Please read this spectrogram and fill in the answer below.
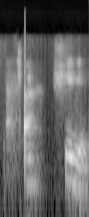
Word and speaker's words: Bakhshi: Bakhshi is the pronunciation in Persian. I'm from Iran originally, right? So if you are from South Africa, you can pronounce it perfectly.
